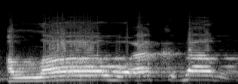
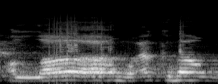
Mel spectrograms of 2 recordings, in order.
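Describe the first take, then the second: First: The final syllable is said with unrounded lips. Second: The final syllable is said with rounded lips. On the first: The speaker calls it right. "Ba-nya tetap tipis, nanti tebalnya ketika huruf ra" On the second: The speaker calls it wrong. "bukan Allahu akbar ... waw di depannya"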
